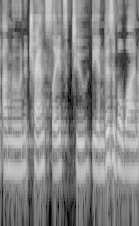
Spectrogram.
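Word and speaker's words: Amun: the god amoon um you could pronounce it amen or amoon I I'm guided to say amoon who was at the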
